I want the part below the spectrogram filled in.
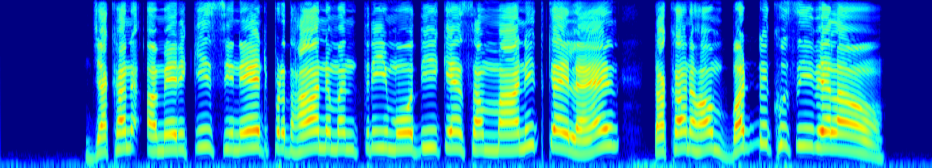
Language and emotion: Maithili, happy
